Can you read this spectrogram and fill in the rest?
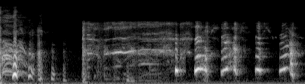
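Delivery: high, drawn-out laughter; long laughing fit. Real, not acted. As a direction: lose it laughing after the punchline. Laughs at Roy or Rob line.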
